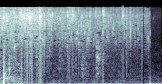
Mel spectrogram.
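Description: Chepa shutki fritters wrapped in pumpkin leaves fry in hot oil, a soft, close, continuous sizzle with small popping crackles throughout, no voices over it.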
